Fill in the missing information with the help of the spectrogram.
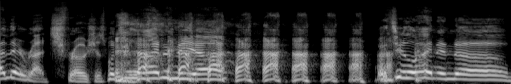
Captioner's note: Rob laughing agreeingly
